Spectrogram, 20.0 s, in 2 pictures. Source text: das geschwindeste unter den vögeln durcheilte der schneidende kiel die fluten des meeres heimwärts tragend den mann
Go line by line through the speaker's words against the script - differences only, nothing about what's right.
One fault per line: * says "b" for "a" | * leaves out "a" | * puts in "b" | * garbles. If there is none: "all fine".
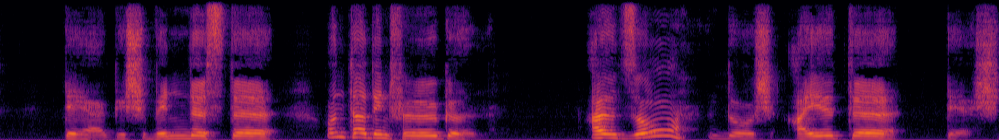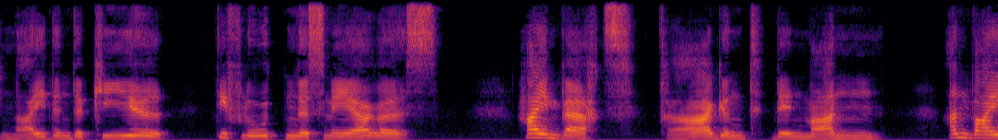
* says "der" for "das"
* puts in "also"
